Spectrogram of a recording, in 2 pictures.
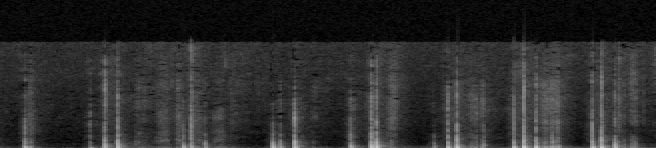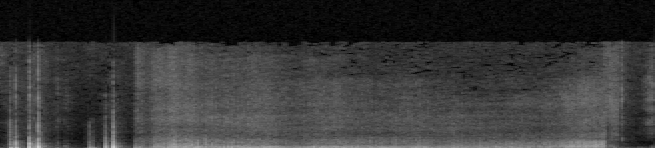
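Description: Fingertips tap the lid of a closed, hollow, medium black rounded hard-shell headphone case, a molded shell covered in fabric, held upright by hand. About five seconds of quick, uneven, dull hollow taps give way to a steady, low rasping scratch across the fabric-covered lid that runs for about three seconds before stopping.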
